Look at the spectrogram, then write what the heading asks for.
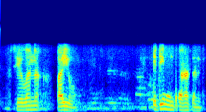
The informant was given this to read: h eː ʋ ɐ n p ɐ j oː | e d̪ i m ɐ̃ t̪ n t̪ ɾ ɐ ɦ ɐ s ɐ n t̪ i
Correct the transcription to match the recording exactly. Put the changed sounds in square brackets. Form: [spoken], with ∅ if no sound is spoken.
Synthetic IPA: [s] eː ʋ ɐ n p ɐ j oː | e [t̪] i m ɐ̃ [∅] n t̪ ɾ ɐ ɦ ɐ s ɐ n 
